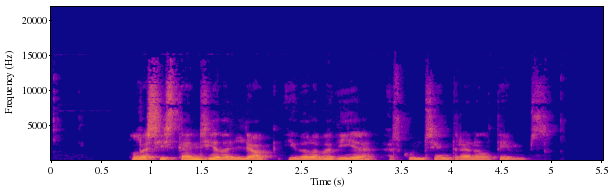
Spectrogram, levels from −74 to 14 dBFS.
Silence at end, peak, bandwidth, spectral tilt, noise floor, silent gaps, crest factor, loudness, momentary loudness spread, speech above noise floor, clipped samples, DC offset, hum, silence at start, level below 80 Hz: 0.55 s; -2 dBFS; 15.5 kHz; -5 dB/octave; -63 dBFS; none; 14 dB; -15 LUFS; 13 LU; 49 dB; under 0.1%; under 0.1%; none; 0.8 s; -56 dBFS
